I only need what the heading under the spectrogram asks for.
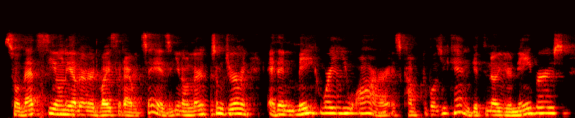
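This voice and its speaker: A man's voice: medium pitch, fairly quick, few pauses, a little mellow. Middle-aged guy from california rambling a bit, self-deprecating, roomy echo, dull lo-fi sound. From California, USA. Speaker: interview guest. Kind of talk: casual reflective advice.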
